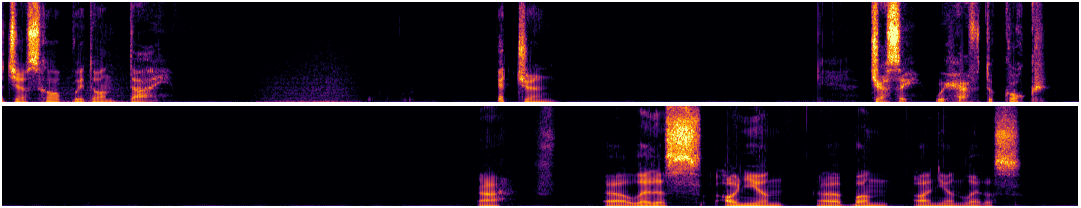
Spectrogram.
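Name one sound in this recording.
A young man talks with animation into a microphone, in bursts with pauses.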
